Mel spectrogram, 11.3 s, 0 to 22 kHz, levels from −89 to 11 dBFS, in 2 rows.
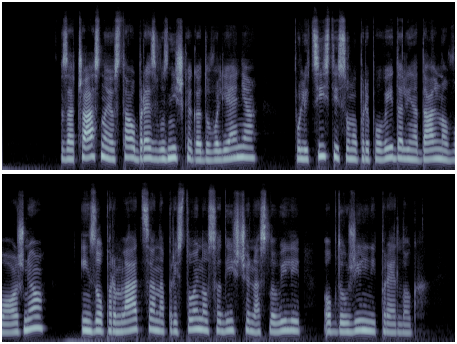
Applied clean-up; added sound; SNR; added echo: neural mask model DeepFilterNet 3.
